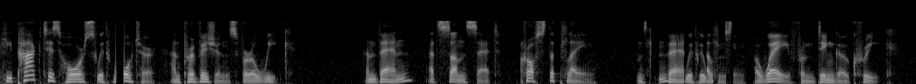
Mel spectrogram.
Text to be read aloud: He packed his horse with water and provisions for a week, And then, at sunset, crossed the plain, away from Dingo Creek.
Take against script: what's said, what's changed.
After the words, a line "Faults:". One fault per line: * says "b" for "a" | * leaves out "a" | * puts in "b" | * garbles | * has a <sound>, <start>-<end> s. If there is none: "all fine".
He packed his horse with water and provisions for a week, And then, at sunset, crossed the plain, [garbled] away from Dingo Creek.
Faults:
* has a dropout, 1.2-1.2 s
* garbles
